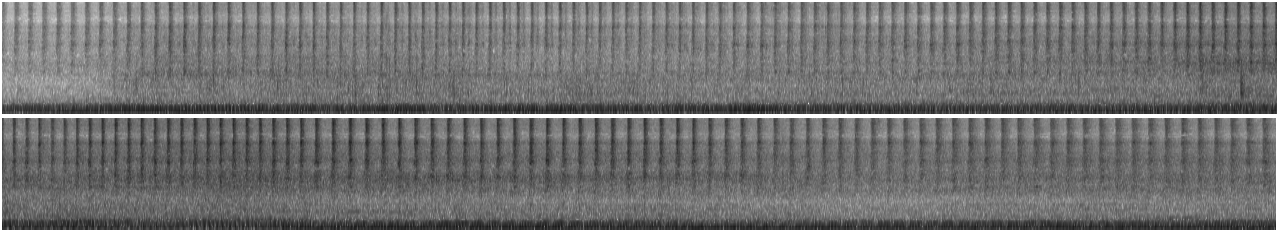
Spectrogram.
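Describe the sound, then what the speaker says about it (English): A Duramax diesel truck engine idles steadily at low throttle while the truck creeps slowly forward, a loud, continuous low rumble close by, running on without any talk. "Trying to idle her in with the least amount of throttle as possible"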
